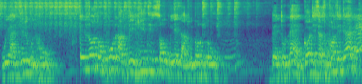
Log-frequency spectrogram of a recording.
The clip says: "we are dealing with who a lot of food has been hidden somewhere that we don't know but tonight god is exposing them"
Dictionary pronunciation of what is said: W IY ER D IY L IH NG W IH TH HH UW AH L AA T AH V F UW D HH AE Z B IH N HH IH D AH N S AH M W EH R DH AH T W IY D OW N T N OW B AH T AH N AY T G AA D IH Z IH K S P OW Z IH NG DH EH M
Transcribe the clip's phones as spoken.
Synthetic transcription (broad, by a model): W IY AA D IY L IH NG W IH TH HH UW AH L AA T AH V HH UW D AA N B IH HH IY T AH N S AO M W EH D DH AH T W IY D OW N T N OW B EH T AH N AY T G AA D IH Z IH S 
